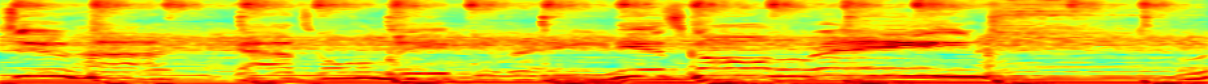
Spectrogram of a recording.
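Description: Rock music with guitar and a steady drum beat.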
